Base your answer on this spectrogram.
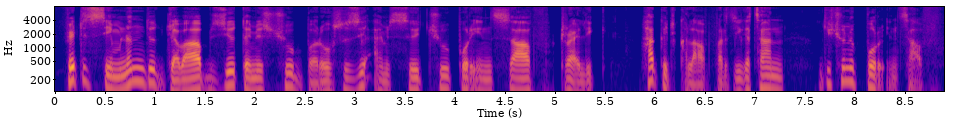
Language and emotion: Kashmiri, neutral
